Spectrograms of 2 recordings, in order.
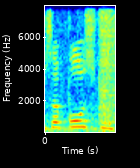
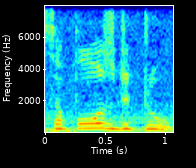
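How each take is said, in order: First: No d sound is heard before 'to'. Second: A d sound is heard before 'to'. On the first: "हम डी वाला sound को आ, नहीं consider करते हैं और बोलते भी नहीं है" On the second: "ये हार्ड टू से है"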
